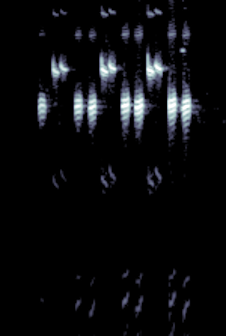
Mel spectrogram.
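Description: Great tit song: bright, ringing two-note phrases alternating high and lower, repeated quickly about five times over two seconds, with nothing else heard.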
